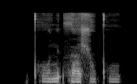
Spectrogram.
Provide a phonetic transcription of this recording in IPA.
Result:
pʰ o˦ n ɪ˦ ʔ θ ä˦ ʃ u˦ pʰ u˦

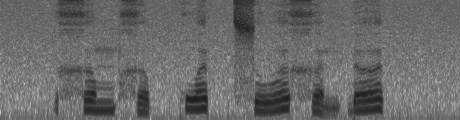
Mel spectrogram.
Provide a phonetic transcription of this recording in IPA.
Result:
x ə˧ m x ə˨˩ p̚ k w ə˦˥ t̚ s u˨˦ ə̯ x ə̰˧˨ n ɗ ə˦˥ t̚

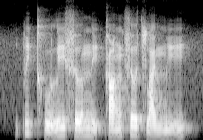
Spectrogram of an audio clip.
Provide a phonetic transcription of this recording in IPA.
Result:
p i˥ kʰ ṵ˨˩ l i˥˩ s ɹ̩˧˥ n̪ ḭ˨˩ k ɑ˧˥ ŋ s ɹ̩˥˩ t͡s w a˩ ɪ̯ m ḭ˨˩˦

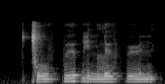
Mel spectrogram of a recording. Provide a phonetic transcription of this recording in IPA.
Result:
ǀ uː v p ɨ ɓ i n l ɨ v p ʉː n

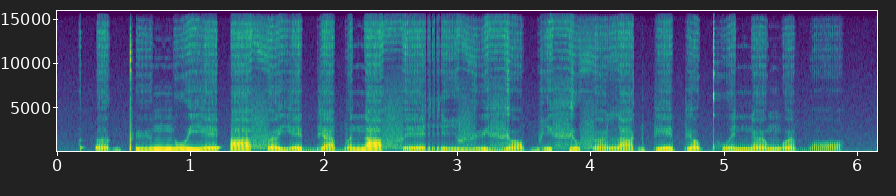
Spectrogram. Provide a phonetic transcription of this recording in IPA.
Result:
ʔ ə˩˧ ɡ pʼ y˨˥ ɲ u˨˥ j e˩˧ ʔ a˨˥ f œ˧˩ j e˧˩ bʲ a˩˧˩ b ə˦˥ n a˥˨ f e˩˧˩ r i˨˥ v y˩˧˩ vʲ ɔ˨˥ b i˩˧ fʲ u˥˨ f œ˩˧ l a˨˥ ɡ pʲ e˩˧˩ pʲ ɔ˥˨ kʷʰ e˧˩ n œ˥˨ ŋʷ œ˥˨ b ɔ˨˥

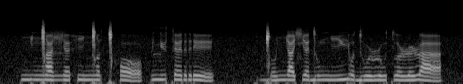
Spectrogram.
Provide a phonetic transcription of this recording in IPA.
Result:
ɲ e ŋ͡ǀ a ɮ ɛ x i ŋ͡ǀ ɤ ǀʰ ɔ | lʲ ɯ t ɛ r e | ɡ͡ǀ o ɲ a ɕ ɛ d u ŋ i j o d u ɭ u t l o ɭ ɯ ɭ a

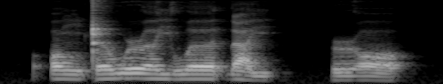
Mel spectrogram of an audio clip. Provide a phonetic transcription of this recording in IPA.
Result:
ʔ ɔ˨˩ ŋ ʈ ə˧ w ɹ ə˧ j w əː˧ ɗ a˨˩ j | ɹ ɔ˨˩˨

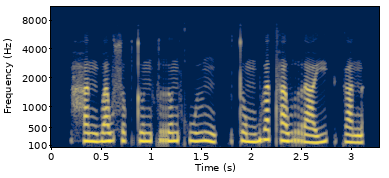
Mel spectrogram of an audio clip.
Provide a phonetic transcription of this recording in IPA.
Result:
h a˧ n b a˦˥ w s o˨˩ k̚ t u˧ n k r o˥˩ n kʰ w ɯ˥˩ ŋ | t o˩˦ m b ɯ˥˩ a̯ tʰ a˦˥ w r a˩˦ j | k a˨˩ n

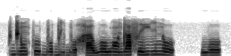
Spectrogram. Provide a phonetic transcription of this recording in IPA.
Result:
d͡ʒ ũ˧ k u˧ b o˧ b i˨ b o˨ h a˨ w o˧ w ɔ̃˧ d a˦ f e˦ j i˦ n o˦˨ | w o˧

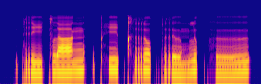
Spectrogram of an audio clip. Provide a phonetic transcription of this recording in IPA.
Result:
p r iː˨˩ k l a˦˥ ŋ | pʰ iː˥˩ p̚ kʰ r oː˥˩ k̚ p r ɯː˩˦ m l u˥˩ k̚ h ɯː˩˦

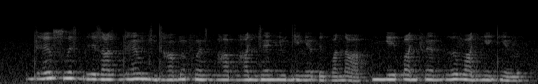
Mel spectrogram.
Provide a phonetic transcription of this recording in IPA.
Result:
dʱ ɛ sʷ ɛ z bʱ e z ɑ z dʱ ɛ̃ v dʲ ə̃ dʱ ɑ̃ ɓ ə̃ f ə̃ z bʱ ɑ bʱ ɑ nʲ z ɛ̃ nʲ ẽ v dʲ ɛ̃ lʲ ə̃ ʔ e b ɑ n ɑ | nʲ e ɓ ɑ nʲ f ɛ̃ bʱ ə v ɑ nʲ ẽ tʲ ɛ̃ v

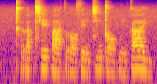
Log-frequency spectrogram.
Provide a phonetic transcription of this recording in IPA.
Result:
kʰ r a˨˩ p̚ t͡ɕʰ eː˧ p aː˩˦ k r ɔː˩˦ s e˨˩ n t͡ɕ ɯ˦˥ ŋ t ɔː˩˦ p u˩˦ n k aː˥˩ j

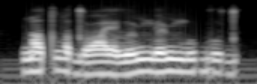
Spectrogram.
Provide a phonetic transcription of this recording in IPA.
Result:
ɳ ɛ tˤ v ə d u ʕ ɛː l u ɳ m ø ɳ m u ɡ u d

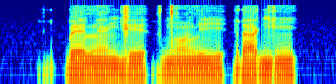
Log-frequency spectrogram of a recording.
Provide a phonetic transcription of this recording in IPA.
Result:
k͡p ɛ˨ l ɛ̃˨ ɡ e˧ | d ɔ̃˨ l i˨˦ | ɾ a˨ ɡ ĩ˧

